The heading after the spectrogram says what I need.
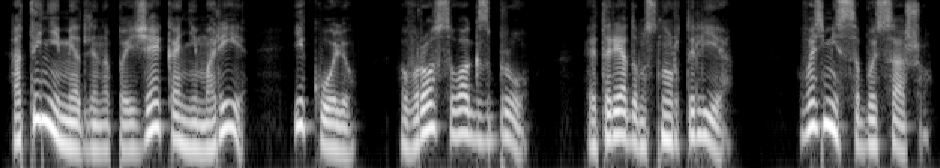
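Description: A man reading aloud, voicing a proud, sharp-tongued middle-aged witch who is a mother, with dry, cutting remarks. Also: a little high, dry recording, voice pushed up.

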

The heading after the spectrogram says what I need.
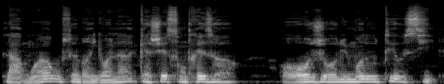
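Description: A man's voice: fairly low pitch, steady tone, normal speed, mellow, husky. A man voicing a sick, bitter old male locksmith who grumbles with resentment. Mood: resentful.

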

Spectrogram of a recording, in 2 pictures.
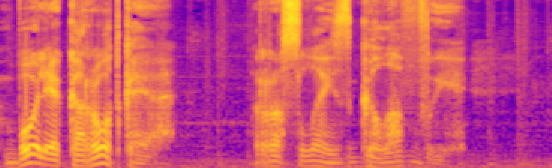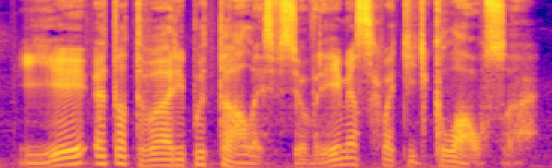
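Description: A man narrating a scripted horror story in a measured, hushed way. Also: low voice, slightly rough. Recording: dry studio voice over soft music.

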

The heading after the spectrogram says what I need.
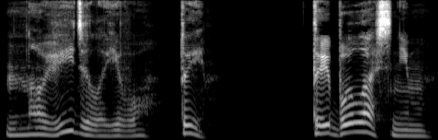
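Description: A woman voicing a young man who speaks slowly, quietly and with soft menace. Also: level tone, no echo, clean studio sound. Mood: quietly menacing. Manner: low, quiet, slow and menacing.

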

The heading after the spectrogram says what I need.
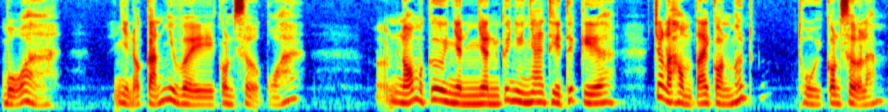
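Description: A woman's voice: mid-range voice, a little slow, a little mellow, no echo, lightly acted. A hulking but cowardly grown son, played by a woman narrator, stammering and timid when he talks to his father. The voice is close and dry. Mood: fearful.

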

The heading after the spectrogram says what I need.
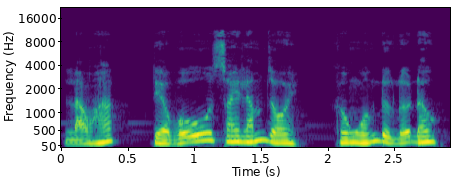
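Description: A sober young doctor voiced by a man reading a storybook speaks firmly and with concern, sometimes pitching up as he pleads. His tone is mellow and warm, over faint music. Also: animated, quick pace, slightly rough. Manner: firm, concerned. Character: sober, worried young male physician.

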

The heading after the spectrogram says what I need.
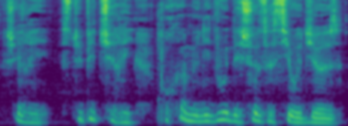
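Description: A man's voice: medium pitch, expressive, moderate pace, dark tone, slightly rough, voice pushed up. A man voicing a proud, restless young society woman who speaks with impatient, imperious vehemence in an audiobook reading. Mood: anxious vanity.

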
